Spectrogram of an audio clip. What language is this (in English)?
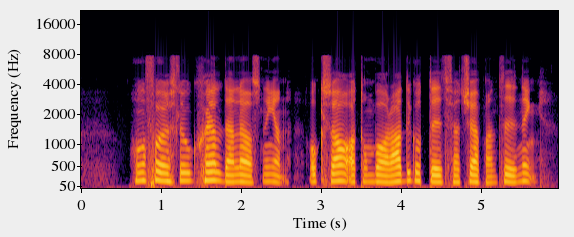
Swedish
